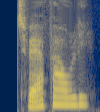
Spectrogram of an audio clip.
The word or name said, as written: tværfaglig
